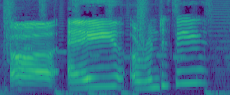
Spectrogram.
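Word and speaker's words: Aarundhathi: You can find me at A. Arundhati.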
